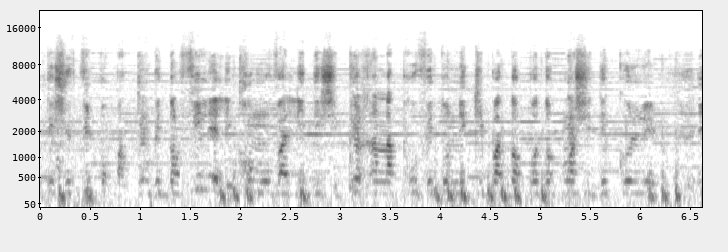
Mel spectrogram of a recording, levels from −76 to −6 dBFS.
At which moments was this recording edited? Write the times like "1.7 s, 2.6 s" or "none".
none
